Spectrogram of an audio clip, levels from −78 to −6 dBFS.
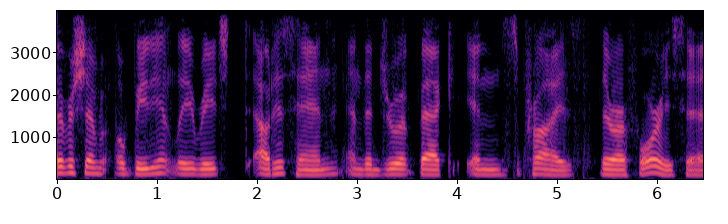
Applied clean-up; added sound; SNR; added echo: neural separator model SepFormer DNS4.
